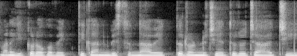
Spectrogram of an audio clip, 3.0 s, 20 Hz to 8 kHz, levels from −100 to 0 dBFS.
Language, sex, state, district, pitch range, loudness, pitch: Telugu, female, Andhra Pradesh, Krishna, 185-200 Hz, -14 LUFS, 195 Hz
